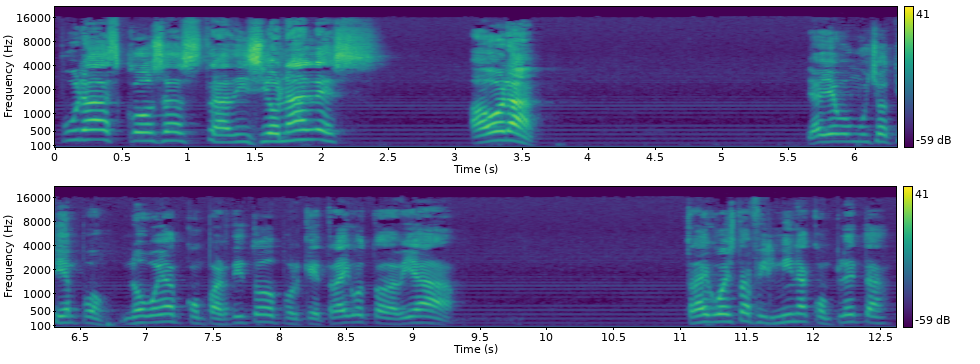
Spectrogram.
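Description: A male preacher delivers an animated Easter sermon to his congregation. His voice sits high and sounds bright and forceful, and he often raises it to make a point. A faint mains hum runs under the church recording. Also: a little slow, long pauses. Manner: animated, addresses congregation as brothers, shouts for emphasis. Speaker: pastor.

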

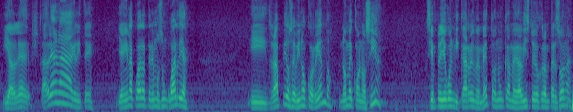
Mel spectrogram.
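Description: High-voiced pastor preaching. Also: male voice, a little fast. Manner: animated storyteller addressing the congregation as brothers. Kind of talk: sermon.

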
